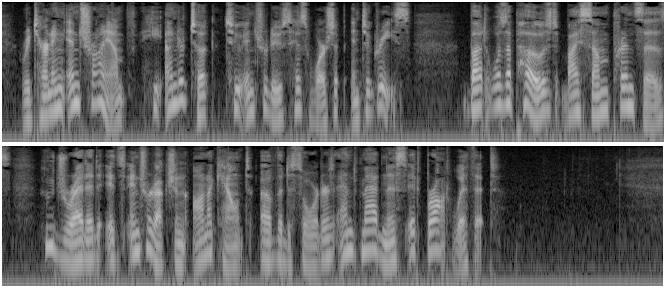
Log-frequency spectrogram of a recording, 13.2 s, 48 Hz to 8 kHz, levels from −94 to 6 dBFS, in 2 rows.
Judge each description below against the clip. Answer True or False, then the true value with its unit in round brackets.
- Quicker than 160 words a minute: False (145 wpm)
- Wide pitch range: True (5.9 semitones)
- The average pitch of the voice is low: False (150 Hz)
